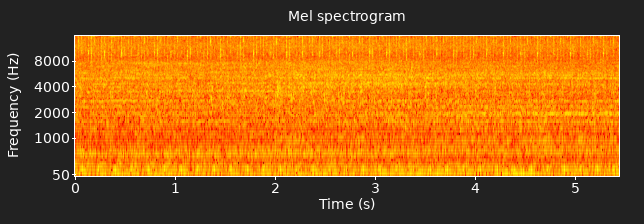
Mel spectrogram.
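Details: Fiat Coupé 20v Turbo at warm idle: strange quick, uneven tapping over the low drone, roughly three beats a second; source unclear.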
